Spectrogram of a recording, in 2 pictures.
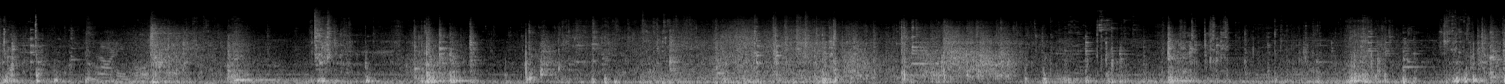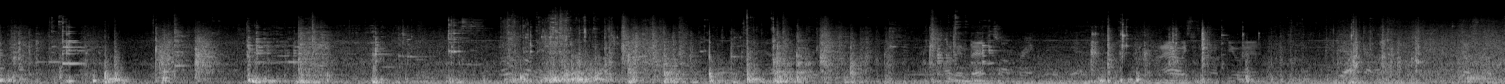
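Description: Pieces of scrap metal clanking and knocking as they are handled and thrown onto a scrap heap, with many irregular sharp knocks.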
